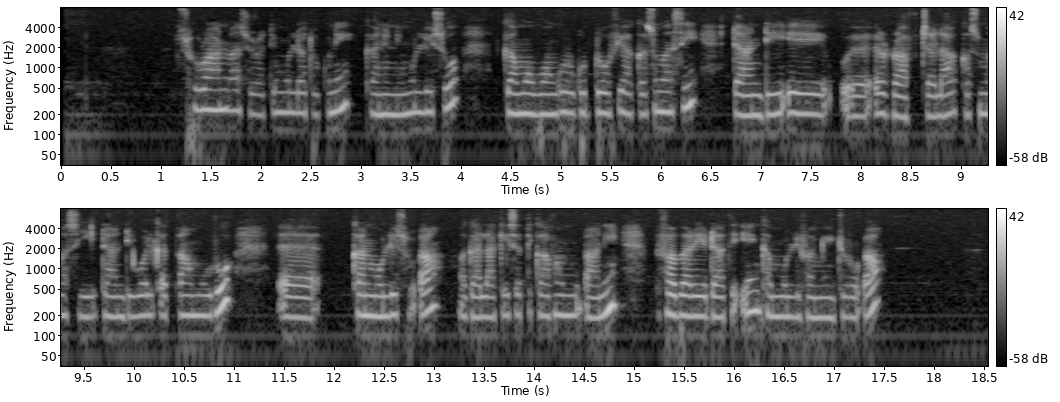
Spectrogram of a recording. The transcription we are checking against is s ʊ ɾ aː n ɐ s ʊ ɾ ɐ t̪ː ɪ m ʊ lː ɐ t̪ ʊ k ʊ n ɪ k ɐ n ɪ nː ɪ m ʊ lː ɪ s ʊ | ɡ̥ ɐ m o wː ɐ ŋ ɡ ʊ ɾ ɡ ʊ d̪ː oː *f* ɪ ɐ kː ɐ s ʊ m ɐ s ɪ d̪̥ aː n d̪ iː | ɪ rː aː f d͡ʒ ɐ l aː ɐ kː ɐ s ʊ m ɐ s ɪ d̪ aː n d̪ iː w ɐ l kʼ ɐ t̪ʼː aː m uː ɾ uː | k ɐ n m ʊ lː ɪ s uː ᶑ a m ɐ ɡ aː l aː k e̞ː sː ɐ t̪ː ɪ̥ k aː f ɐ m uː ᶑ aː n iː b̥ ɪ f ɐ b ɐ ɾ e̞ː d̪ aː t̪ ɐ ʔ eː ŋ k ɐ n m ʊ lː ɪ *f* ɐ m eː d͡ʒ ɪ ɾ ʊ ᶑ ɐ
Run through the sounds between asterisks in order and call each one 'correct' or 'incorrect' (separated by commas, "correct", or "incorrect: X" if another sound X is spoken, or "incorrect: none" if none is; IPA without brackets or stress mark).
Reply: correct, correct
